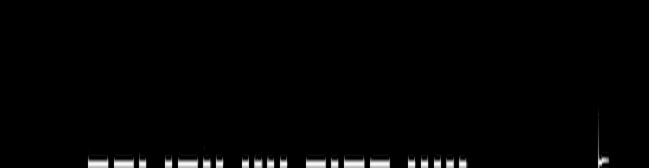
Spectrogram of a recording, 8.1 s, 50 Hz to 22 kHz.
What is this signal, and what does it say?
Morse code, heard as a keyed tone, about 15 wpm, 700 Hz. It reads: GLHY5
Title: Code Groups - 5 Letter:Numbers - 15wpm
